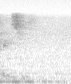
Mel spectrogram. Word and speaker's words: Gerizim: Y había también otro problema mayor, que significaba el monte Garizim, que se pronuncia Gerizim.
